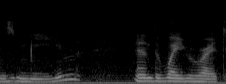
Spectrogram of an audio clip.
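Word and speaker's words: ميم: meme which is equivalent to the M it's pronounced M and the name is meme and the way you write it is like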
